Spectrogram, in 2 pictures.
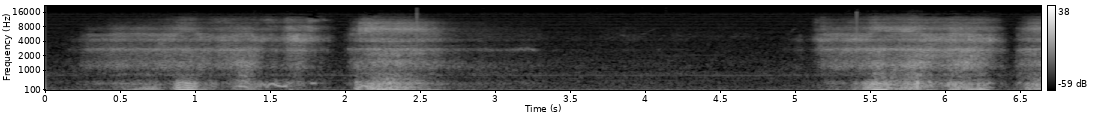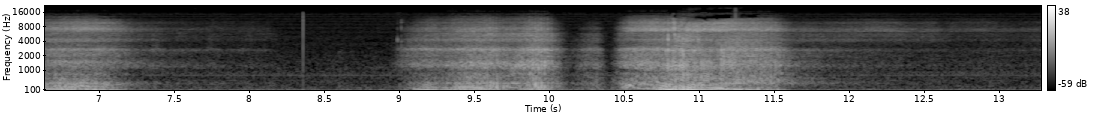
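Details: Real-time recording of a person sleeping, made with a new microphone: steady rhythmic snoring at about 14 breaths a minute, each with paired rattling bursts over faint room hiss.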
